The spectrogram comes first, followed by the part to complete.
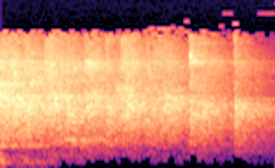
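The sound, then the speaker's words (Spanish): A crowd applauds steadily, a dense, even wash of clapping that stays loud throughout and fades slightly toward the end, with no voices standing out. The applause is given to 'our king'. “Un aplauso, denle un aplauso a nuestro rey.”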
